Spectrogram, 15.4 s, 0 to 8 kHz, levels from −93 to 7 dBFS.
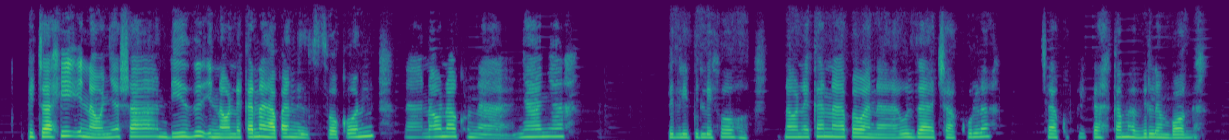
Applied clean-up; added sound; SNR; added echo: neural mask model DeepFilterNet 3.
